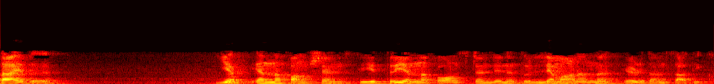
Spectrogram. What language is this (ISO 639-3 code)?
mal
